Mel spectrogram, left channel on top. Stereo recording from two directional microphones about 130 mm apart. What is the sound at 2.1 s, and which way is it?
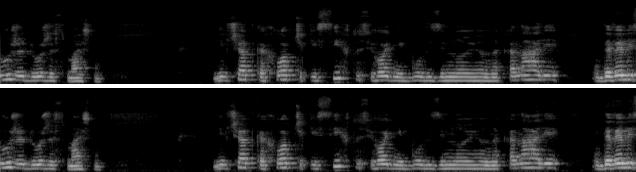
Speech, 30° right (ahead or behind).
